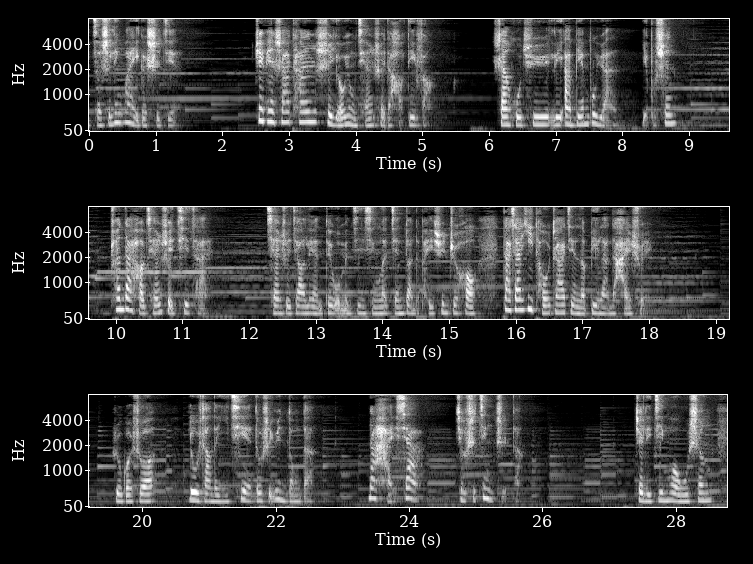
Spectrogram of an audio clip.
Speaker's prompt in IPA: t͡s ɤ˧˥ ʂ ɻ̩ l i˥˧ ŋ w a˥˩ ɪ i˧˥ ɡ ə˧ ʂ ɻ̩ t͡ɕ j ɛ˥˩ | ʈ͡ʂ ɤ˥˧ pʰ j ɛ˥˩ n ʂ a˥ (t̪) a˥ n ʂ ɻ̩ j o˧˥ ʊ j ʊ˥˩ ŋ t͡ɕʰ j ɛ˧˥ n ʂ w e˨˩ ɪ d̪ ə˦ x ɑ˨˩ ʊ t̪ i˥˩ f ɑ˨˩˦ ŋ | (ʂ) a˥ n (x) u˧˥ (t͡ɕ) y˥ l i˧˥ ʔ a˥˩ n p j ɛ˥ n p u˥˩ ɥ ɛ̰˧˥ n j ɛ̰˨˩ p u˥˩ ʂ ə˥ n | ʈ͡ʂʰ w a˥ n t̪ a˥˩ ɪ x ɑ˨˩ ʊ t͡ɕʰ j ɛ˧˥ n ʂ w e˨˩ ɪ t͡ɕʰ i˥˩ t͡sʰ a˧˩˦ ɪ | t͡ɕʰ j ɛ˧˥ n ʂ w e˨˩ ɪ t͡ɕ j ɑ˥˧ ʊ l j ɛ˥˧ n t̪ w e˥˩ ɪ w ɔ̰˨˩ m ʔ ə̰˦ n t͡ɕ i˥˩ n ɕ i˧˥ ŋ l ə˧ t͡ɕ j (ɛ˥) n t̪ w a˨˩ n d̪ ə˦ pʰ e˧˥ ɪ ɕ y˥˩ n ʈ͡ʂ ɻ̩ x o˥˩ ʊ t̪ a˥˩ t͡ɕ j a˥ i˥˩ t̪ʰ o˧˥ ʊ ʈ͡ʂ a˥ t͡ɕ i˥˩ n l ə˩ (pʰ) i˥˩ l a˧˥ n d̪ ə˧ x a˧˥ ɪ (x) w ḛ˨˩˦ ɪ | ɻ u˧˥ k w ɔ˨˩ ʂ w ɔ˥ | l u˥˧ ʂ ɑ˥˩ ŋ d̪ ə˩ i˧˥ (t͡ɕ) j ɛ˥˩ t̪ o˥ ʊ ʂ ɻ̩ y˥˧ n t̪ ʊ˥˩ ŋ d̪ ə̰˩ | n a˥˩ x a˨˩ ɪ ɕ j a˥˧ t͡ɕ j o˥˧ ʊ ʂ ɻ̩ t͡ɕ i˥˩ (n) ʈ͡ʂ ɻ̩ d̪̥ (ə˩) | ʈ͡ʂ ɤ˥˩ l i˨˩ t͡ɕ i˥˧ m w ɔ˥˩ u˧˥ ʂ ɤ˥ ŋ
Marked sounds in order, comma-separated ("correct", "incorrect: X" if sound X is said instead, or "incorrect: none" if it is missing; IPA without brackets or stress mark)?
incorrect: t̪ʰ, correct, correct, incorrect: t͡ɕʰ, incorrect: ɛ˧˥, incorrect: p, incorrect: ʂ, incorrect: t͡ɕʰ, incorrect: ŋ, incorrect: ə˦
